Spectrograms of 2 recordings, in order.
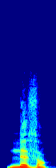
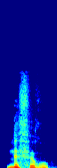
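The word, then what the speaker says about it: neuf: 9 heures 9 euros attention à la prononciation 9 ans 9 heures 9 ans 9 heures avec les euros c'est différent 9 euros 9 euros 9 ans 9 heures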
